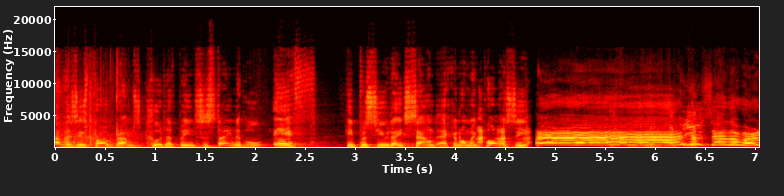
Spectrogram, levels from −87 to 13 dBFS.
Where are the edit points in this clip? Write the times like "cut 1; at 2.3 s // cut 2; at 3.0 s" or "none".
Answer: cut 1; at 4.8 s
